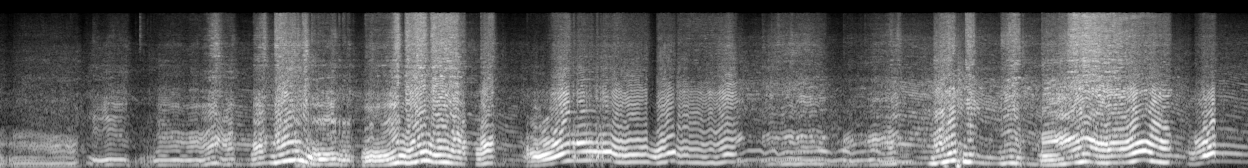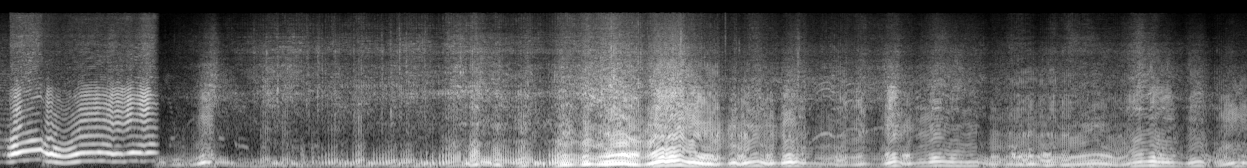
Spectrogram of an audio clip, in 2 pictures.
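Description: A dirt bike engine revs hard, rising and falling in pitch.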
